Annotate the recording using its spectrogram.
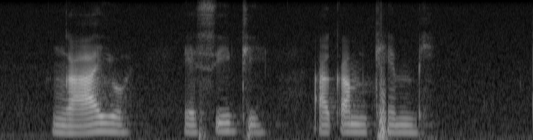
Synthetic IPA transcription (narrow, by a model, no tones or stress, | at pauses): ŋɡʱajɔ | esitʰi | a̰k̬ʼam̩tʰeːmbʱi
